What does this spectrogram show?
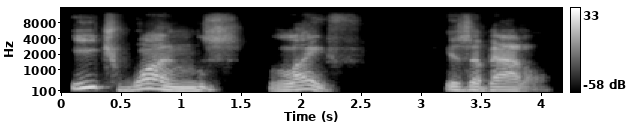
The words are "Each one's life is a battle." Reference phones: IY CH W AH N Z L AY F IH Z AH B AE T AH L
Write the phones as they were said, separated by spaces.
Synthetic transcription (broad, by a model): IY CH W AH N Z L AY F IH Z AH B AE T L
